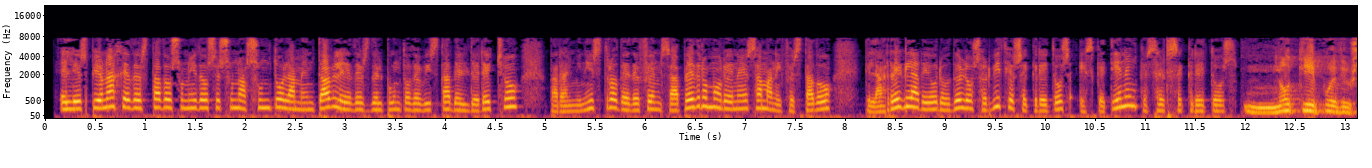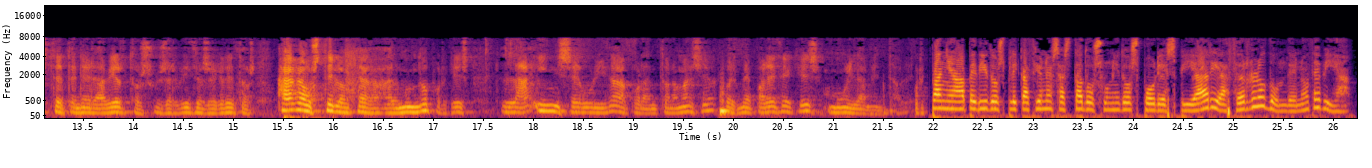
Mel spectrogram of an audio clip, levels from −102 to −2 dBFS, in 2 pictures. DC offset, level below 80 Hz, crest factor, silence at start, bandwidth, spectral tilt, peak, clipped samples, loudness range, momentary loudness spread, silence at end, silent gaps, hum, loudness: under 0.1%; -44 dBFS; 16 dB; 0.15 s; 8 kHz; -4.5 dB/octave; -4 dBFS; under 0.1%; 6 LU; 12 LU; 0.1 s; none; none; -21 LUFS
